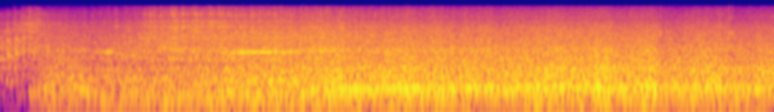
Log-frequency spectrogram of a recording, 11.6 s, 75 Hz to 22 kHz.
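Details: 2002 Ford Explorer Sport Trac 4.0 L V6, cylinder 6 misfire, plugs and wires changed, restarted after swapping cylinder 5 and 6 wires: faintly uneven stumbling idle under a steady drone, one cylinder still misfiring; cause not yet confirmed.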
